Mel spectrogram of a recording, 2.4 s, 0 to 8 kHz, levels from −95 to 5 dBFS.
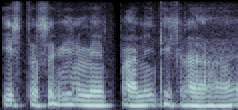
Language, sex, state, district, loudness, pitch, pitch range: Hindi, male, Bihar, Patna, -17 LUFS, 135 Hz, 125-140 Hz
